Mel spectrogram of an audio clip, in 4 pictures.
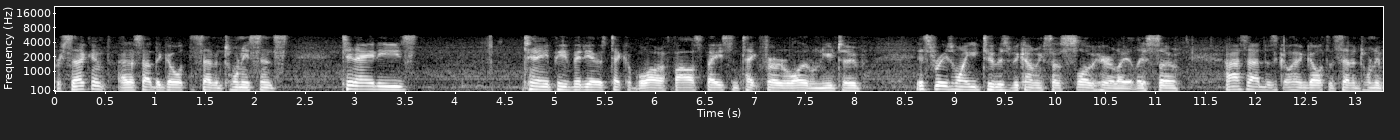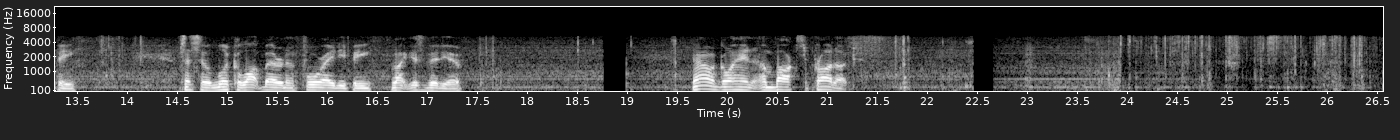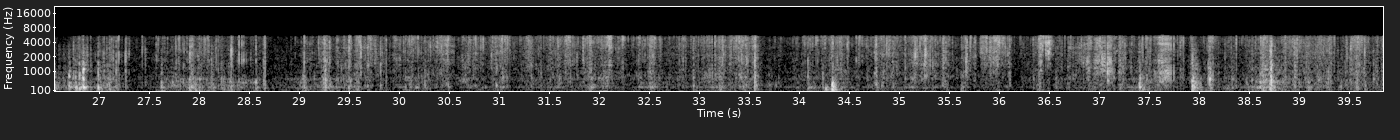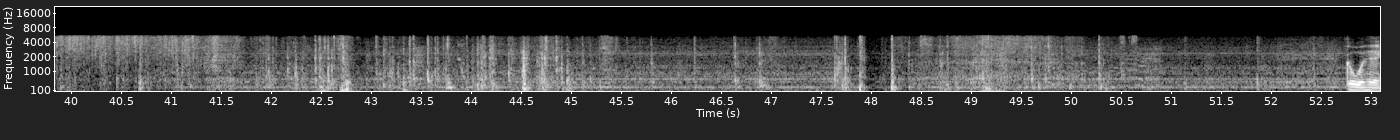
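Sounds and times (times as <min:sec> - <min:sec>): plastic wrap and cardboard crinkling: 0:23.8 - 0:42.9.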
